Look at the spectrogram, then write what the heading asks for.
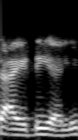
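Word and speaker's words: IDLE: full form में और इसके दो penduation है दोनों सही हैं आप इसे आइडियल प्रोनाउंस कर सकते हैं आप इसे आईडी अली प्रोनाउंस कर सकते हैं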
